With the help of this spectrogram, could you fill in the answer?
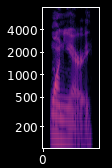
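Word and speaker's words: Nwaneri: Oneari. What? What does he want? The N is the N is silent.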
